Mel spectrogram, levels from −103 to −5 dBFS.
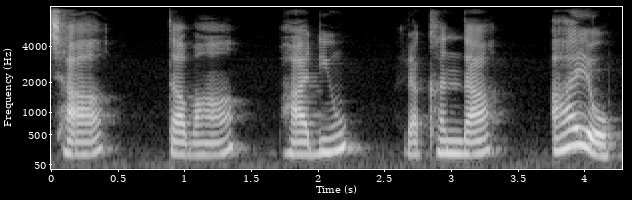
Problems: none marked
